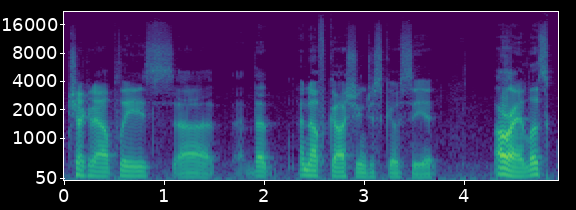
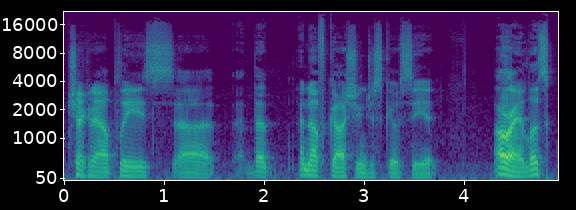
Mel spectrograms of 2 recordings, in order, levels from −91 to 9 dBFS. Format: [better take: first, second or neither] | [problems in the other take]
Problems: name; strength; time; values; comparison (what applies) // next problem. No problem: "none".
second | muffled; slightly; fading above 3.5 kHz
